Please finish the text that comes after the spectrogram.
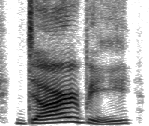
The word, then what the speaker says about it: Derby: It's spelled Derby. So, Darby, u we found a space that looks amazing.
